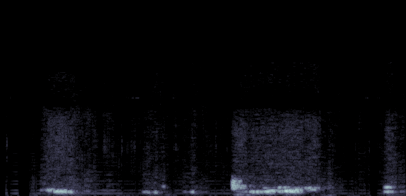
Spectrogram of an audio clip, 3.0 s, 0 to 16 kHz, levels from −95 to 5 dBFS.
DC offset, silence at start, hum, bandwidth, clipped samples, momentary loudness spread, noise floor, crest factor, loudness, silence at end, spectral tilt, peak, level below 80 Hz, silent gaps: under 0.1%; 0.35 s; none; 6.6 kHz; under 0.1%; 25 LU; -67 dBFS; 20 dB; -31 LUFS; 0.1 s; -7 dB/octave; -14 dBFS; -82 dBFS; 2.78-2.82 s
